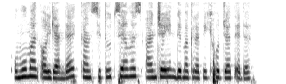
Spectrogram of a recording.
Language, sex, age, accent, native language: Uzbek, female, 18-24, Toshkent shahri, Uzbek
